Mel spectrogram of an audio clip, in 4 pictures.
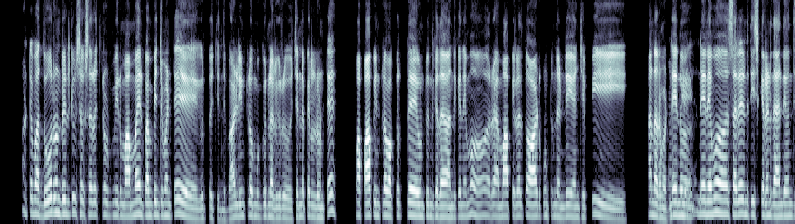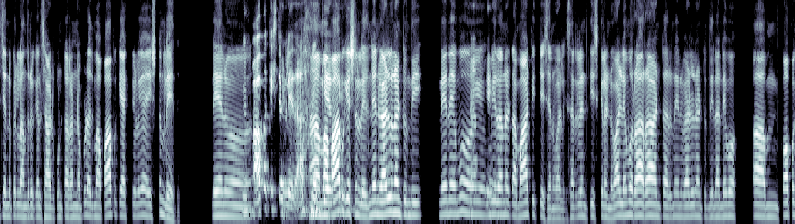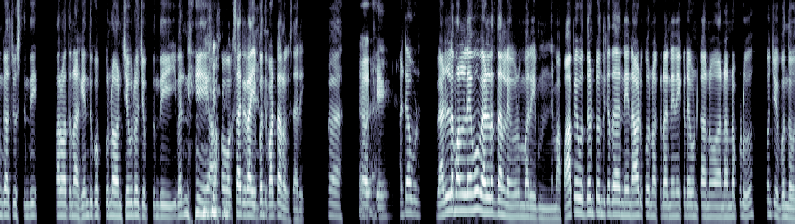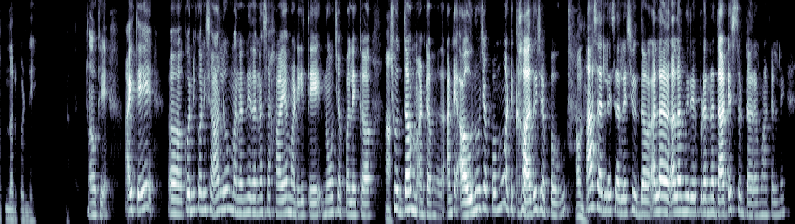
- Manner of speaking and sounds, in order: in English: "రిలేటివ్స్"; in English: "యాక్చువల్‌గా"; chuckle; laugh; chuckle; other noise; in English: "నో"; chuckle
- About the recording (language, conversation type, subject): Telugu, podcast, ఎలా సున్నితంగా ‘కాదు’ చెప్పాలి?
